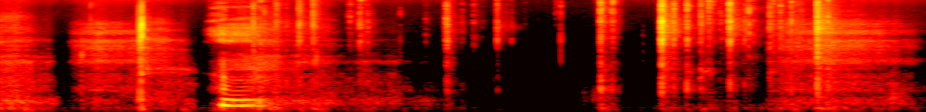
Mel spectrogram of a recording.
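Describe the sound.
Typing a search into the Amazon site on a computer keyboard: irregular bursts of light key clicks separated by pauses, with a brief breathy vocal sound early on.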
